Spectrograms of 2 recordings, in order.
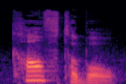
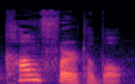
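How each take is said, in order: First: The middle 'or' syllable is dropped. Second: The middle 'or' syllable is fully pronounced. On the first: The speaker calls it right. "而是conf，conf，再来一遍" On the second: The speaker calls it wrong. "不要读comfortable，注意中间那个OR，这个发音是没有的"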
